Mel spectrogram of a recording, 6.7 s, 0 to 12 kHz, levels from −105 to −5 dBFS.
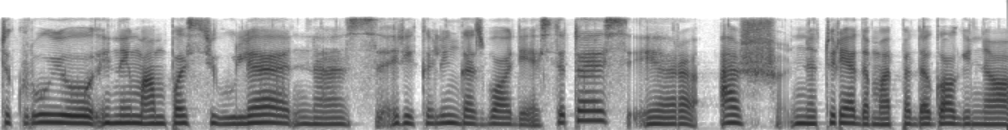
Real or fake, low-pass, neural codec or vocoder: real; 7.2 kHz; none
